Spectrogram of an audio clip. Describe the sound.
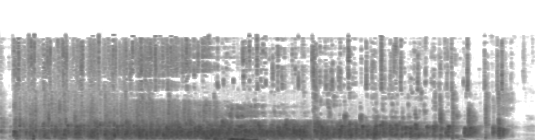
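An audience applauds to welcome speakers to an evening talk. Steady, dense clapping holds for several seconds and then tapers off at the end.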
